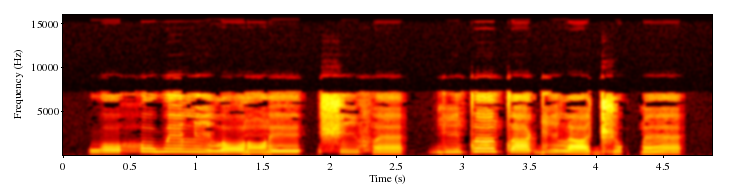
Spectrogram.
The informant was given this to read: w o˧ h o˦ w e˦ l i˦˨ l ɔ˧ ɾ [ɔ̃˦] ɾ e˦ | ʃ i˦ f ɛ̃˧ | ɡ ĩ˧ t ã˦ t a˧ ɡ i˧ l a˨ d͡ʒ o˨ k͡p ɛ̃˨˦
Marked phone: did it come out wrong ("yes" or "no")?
no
